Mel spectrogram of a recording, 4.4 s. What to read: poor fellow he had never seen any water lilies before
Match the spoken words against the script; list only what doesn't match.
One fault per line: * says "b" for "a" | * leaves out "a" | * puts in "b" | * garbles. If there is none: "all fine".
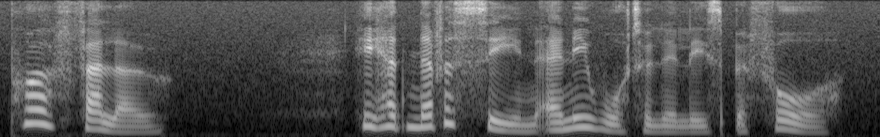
all fine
